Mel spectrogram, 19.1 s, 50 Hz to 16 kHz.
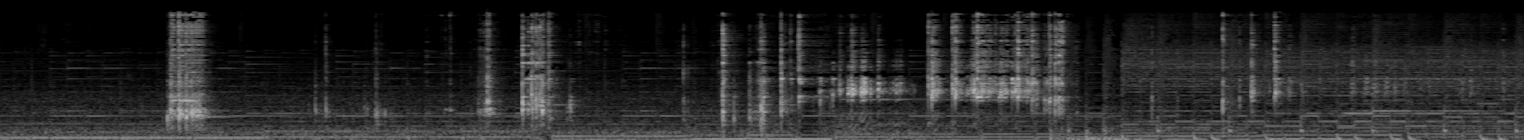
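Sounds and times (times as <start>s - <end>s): background music: 0.0s - 19.0s
metal plate clicking and clattering: 2.1s - 2.8s, 5.9s - 7.4s, 8.6s - 13.6s, 15.2s - 19.0s.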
